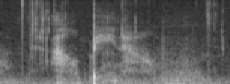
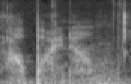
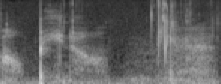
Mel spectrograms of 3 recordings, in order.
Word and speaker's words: Albino: pronunciation of it because I totally would have pronounced it wrong, but it's called, but their name is albino. I probably would have read it as albino, but it's albino. So A L B I N O, albino.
